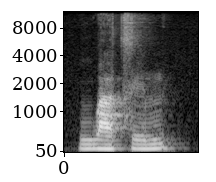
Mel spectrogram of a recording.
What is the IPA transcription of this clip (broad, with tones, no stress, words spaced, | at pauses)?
ŋwa˨˩t͡se˨˦m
